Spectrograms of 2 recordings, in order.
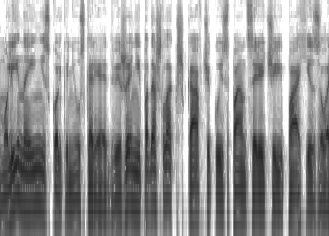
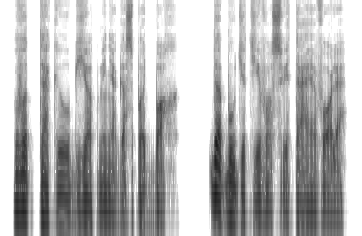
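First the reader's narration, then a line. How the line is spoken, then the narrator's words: Whispering queen. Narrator (Russian): Королева прошептала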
